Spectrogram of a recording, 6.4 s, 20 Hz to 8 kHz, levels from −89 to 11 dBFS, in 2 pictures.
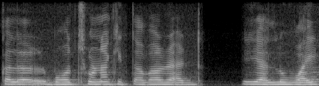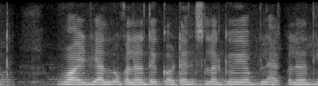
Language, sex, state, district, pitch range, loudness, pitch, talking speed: Punjabi, female, Punjab, Kapurthala, 205-215 Hz, -18 LUFS, 210 Hz, 180 wpm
